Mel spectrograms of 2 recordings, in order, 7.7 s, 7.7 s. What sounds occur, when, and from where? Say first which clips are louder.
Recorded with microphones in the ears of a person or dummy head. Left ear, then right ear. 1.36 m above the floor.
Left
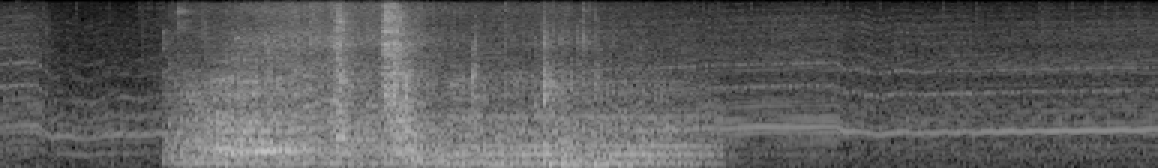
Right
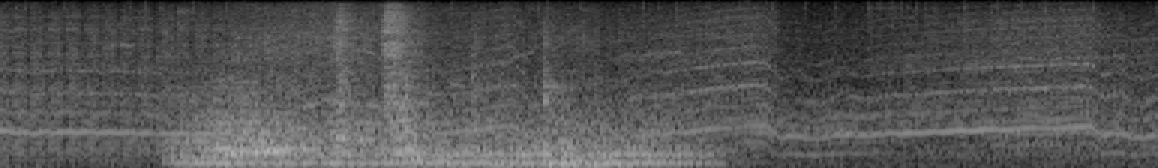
1.1 s a sliding door: left 6 dB; 55° left (ahead or behind), 0.5 m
